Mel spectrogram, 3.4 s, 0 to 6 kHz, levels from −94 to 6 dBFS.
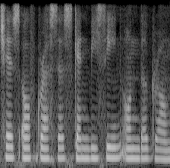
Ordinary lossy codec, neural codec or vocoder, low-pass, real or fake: none; codec, 16 kHz in and 24 kHz out, 0.9 kbps, LongCat-Audio-Codec, four codebook decoder; 5.4 kHz; fake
